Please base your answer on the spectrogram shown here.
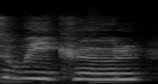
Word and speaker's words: Suicune: Apparently it's Suicune. I just never pronounced it until I found out how to.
